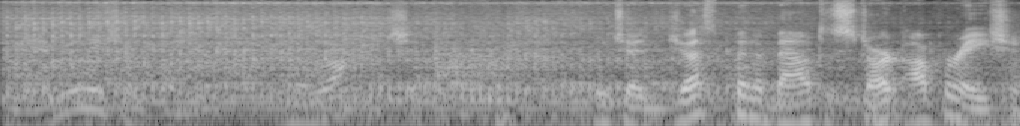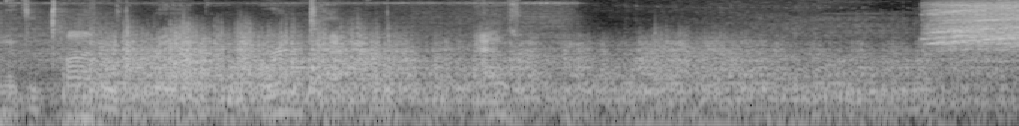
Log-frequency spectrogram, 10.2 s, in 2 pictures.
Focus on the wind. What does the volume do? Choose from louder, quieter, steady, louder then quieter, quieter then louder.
louder then quieter.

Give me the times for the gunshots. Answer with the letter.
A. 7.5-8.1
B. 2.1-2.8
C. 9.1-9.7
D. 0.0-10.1
B.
